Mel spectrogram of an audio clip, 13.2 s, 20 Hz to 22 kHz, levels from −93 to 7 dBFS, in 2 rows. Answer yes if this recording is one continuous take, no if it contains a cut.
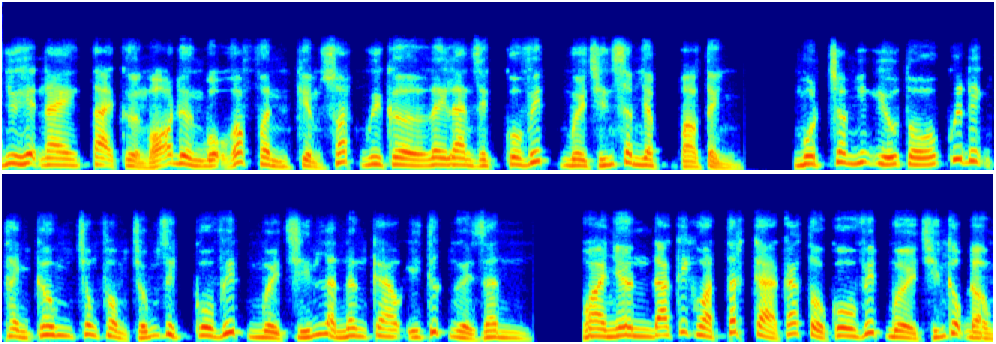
yes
